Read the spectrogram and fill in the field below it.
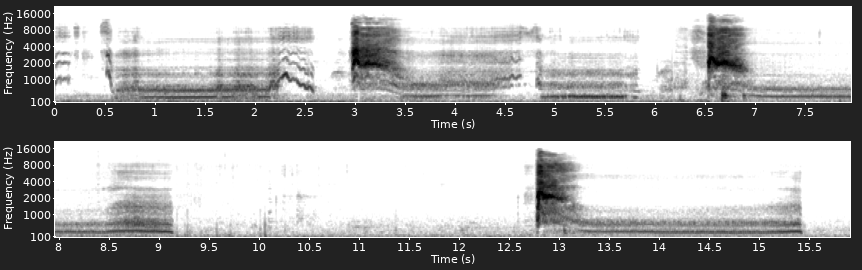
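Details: Stone marten heard up close, uttering a series of harsh, explosive screams, each followed by a lower, droning, growl-like moan that holds for a couple of seconds, with short silent gaps between bouts.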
